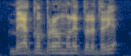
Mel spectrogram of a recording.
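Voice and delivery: tossed-off quick mumble of advice; fast throwaway repeat of the same tip; rushed advice. Retold or imitated. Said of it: "¿Quieres ganarte la lotería?".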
